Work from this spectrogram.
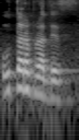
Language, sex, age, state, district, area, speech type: Odia, female, 18-30, Odisha, Kendrapara, urban, spontaneous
